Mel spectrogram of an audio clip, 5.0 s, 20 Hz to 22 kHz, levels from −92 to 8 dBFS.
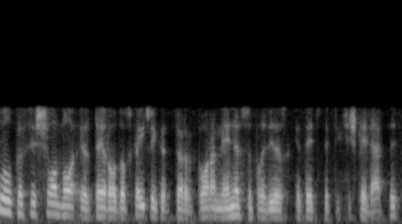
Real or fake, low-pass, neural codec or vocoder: fake; 3.6 kHz; codec, 16 kHz in and 24 kHz out, 0.6 kbps, FocalCodec, streaming, 2048 codes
